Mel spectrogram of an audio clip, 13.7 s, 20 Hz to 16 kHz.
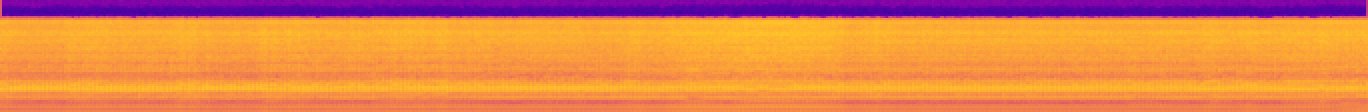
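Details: Kawasaki ER5 parallel twin after valve clearance and timing were set. Idle is rough and lumpy with a sharp tone on top and seems high. The owner suspects it is firing on one cylinder.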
